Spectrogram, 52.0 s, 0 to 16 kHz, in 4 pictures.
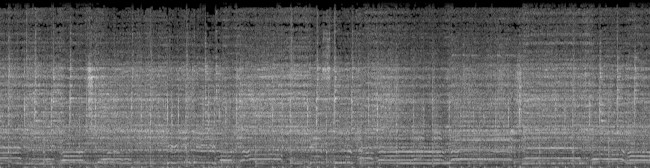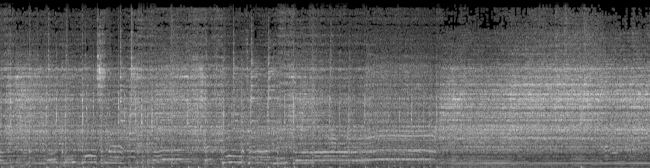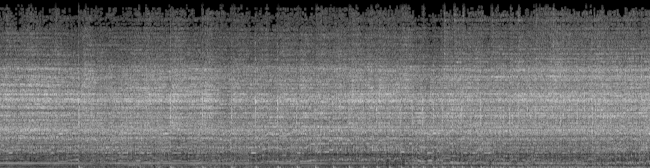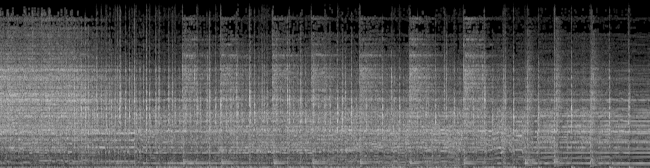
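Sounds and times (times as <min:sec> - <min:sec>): person singing: 0:00.0 - 0:22.5
live rock band playing: 0:00.0 - 0:52.0
sustained electric guitar notes: 0:00.0 - 0:52.0.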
